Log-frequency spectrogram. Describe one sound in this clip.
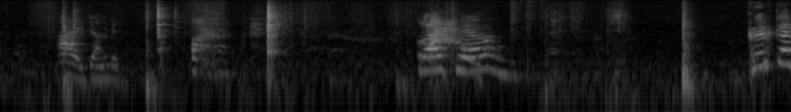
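A hoe scrapes and thuds into soil.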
